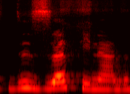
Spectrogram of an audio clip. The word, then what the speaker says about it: Desafinado: Okay, I'm going to correct you there. It's Desafinado.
